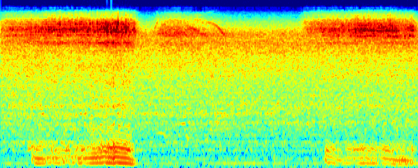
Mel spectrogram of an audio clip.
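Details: Adult woman (a mother) snoring after falling asleep, with a baby lying beside her: two long, low, rattling snores separated by a quiet breath out, over steady background hiss; ordinary snoring.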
